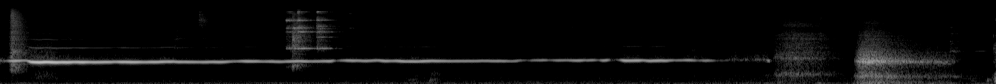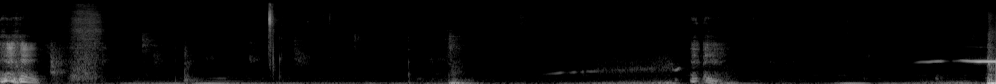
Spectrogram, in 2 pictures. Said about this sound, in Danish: Prøv at se, hvor lang tid jeg kan fløjte en tone.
